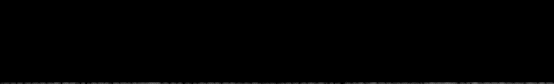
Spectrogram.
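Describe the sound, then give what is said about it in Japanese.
A pen scratches across a paper trial-lesson application form as it is filled in, in short, irregular strokes, fairly quiet, with brief taps and pauses between marks against a faint low hum. “じゃあ授業を始める前にこれだけ書いてもらっていいかな。”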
